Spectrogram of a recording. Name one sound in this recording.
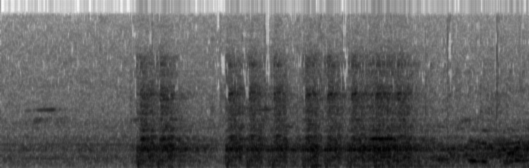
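Gunshots crack in rapid bursts from a video game's loudspeaker.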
